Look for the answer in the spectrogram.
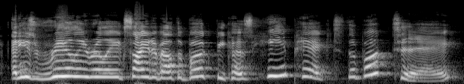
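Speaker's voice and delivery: bright, loud and high, full of glee; eager storytime host relaying a squash's joy; excited for Bob. Acted. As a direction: sell Bob's excitement to the kids.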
